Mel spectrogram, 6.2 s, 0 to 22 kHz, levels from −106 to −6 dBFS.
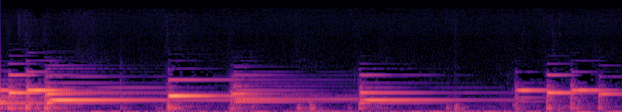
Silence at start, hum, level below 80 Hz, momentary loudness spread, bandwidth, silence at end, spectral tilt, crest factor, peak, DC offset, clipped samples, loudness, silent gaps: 0 s; none; -66 dBFS; 21 LU; 10.5 kHz; 0 s; -9 dB/octave; 16 dB; -24 dBFS; under 0.1%; under 0.1%; -38 LUFS; none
